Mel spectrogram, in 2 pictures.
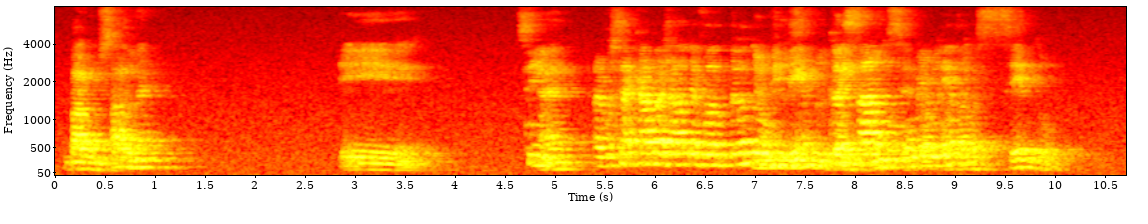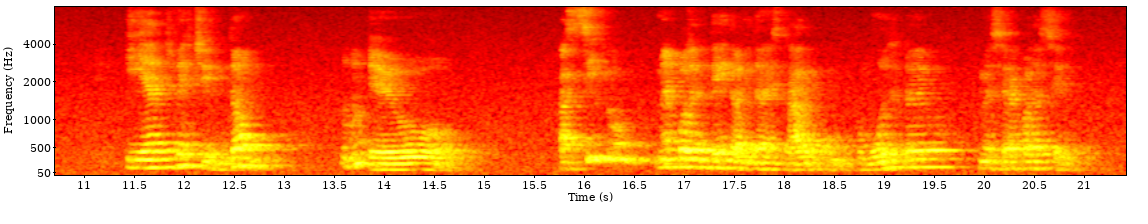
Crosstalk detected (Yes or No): Yes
